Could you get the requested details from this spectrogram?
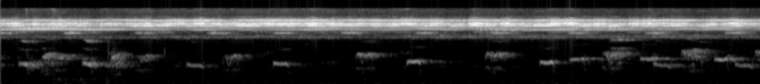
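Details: Common gallinule giving a run of short, slightly descending clucks in irregular groups, with a constant shrill insect chorus behind.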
